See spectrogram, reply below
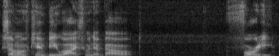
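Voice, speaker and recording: A man's voice: a little slow, bright, forceful tone. A man in his twenties talking casually and earnestly about faith, rambling and repeating himself while out on a walk. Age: 20s. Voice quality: naturally deep voice. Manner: rambling, earnest, repetitive "it's because". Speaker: vlogger. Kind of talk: casual spiritual monologue. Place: outdoors, walking in cold weather.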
